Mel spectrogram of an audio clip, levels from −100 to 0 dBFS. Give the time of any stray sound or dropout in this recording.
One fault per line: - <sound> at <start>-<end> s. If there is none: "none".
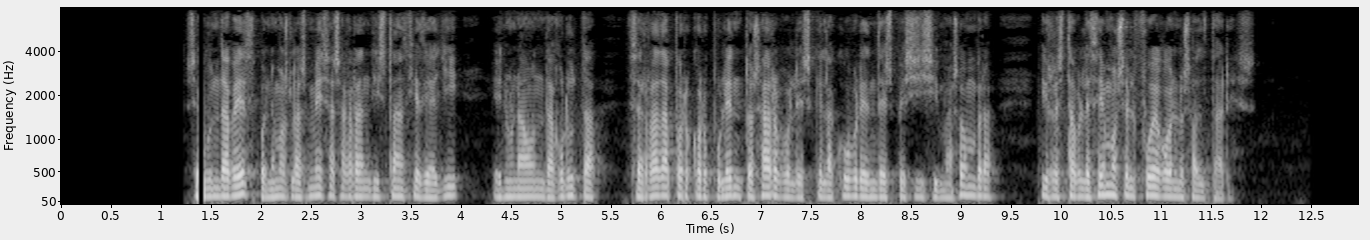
- dropout at 1.4-1.4 s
